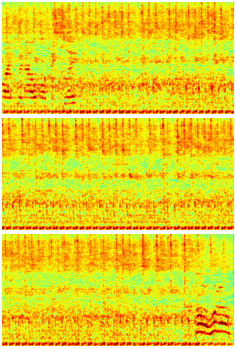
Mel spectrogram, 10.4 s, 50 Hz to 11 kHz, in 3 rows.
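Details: 2005 Harley-Davidson Electra Glide 88ci V-twin, about 2500 miles since rebuild, idling in neutral after oil service: even, steady low thumping idle, no missed beats, knocks or rattles; normal, healthy.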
